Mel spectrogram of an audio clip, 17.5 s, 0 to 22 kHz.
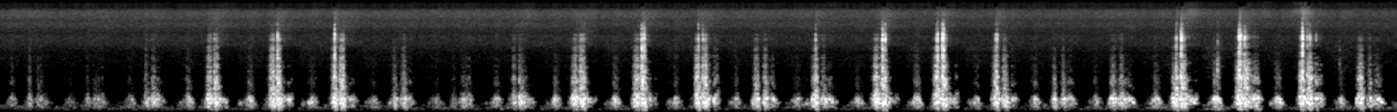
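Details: Heart sounds at auscultation position A during a stress test, with the subject lying, sitting, standing, then lying again: a mid-systolic click and a split S2.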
